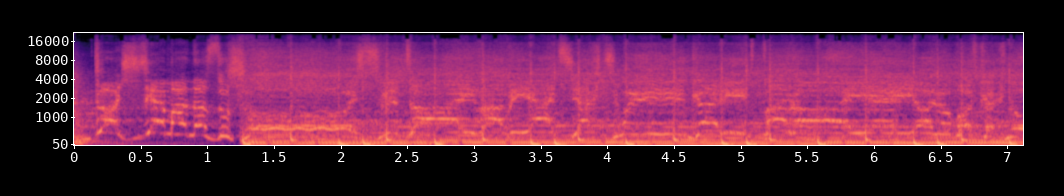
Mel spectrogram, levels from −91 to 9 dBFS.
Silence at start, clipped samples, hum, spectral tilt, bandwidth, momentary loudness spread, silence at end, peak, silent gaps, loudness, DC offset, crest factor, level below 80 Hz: 0 s; under 0.1%; none; -4 dB/octave; over 20 kHz; 2 LU; 0 s; -2 dBFS; none; -15 LUFS; under 0.1%; 12 dB; -22 dBFS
